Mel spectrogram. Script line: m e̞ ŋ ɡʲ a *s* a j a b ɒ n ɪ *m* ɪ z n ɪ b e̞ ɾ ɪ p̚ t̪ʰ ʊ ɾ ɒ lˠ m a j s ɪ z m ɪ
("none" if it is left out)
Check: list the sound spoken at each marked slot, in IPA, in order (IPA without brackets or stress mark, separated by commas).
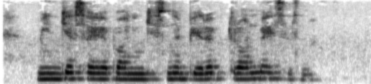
s, ŋ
